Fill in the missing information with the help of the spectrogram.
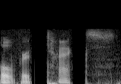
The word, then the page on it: Overtax: o·ver·tax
